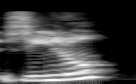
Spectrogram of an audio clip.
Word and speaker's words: Xero: So for instance, for accounts, I use Xero, which is spelled Xero, and basically it connects your bank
